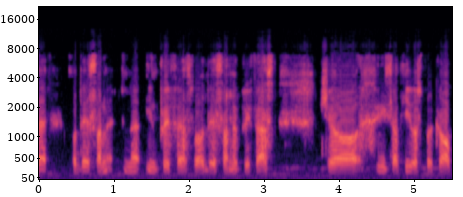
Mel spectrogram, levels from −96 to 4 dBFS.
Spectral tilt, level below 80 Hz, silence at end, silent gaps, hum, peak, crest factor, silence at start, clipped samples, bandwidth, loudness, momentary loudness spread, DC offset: -0.5 dB/octave; -76 dBFS; 0 s; none; none; -10 dBFS; 20 dB; 0 s; under 0.1%; 10.5 kHz; -28 LUFS; 8 LU; under 0.1%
